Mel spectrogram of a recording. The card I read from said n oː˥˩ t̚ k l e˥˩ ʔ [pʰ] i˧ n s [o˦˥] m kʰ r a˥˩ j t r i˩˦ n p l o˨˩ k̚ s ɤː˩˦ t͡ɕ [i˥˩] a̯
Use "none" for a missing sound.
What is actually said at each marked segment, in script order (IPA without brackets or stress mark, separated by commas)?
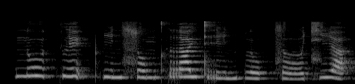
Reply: pʰ, o˧, i˥˩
